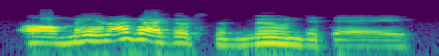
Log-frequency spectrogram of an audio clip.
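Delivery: weary, resigned, bored and defeated tone. Imagining what someone in the future will say, in a mock bored, defeated tone. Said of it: "in a bored, defeated tone".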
